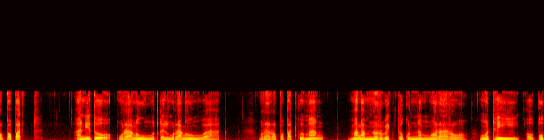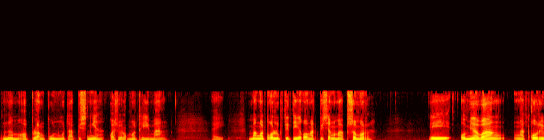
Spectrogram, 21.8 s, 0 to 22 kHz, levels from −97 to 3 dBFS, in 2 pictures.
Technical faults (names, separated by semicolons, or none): none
